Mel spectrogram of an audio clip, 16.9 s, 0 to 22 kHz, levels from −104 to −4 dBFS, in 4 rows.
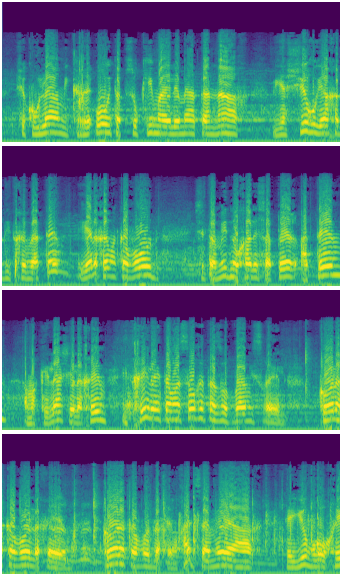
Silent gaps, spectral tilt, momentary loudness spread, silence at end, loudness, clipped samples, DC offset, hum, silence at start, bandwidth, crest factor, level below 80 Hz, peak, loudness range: none; -5 dB/octave; 9 LU; 0 s; -7 LUFS; 4%; 2%; none; 0 s; 10 kHz; 8 dB; -38 dBFS; 0 dBFS; 2 LU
